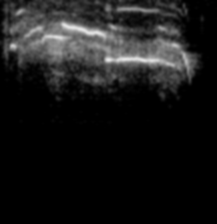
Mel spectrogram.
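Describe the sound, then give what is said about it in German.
A person imitates a bird's aerial-predator alarm call: a single thin, very high, drawn-out whistle lasting over a second, sliding slightly downward, fairly clear, with no talking. “Oder man macht den Luftfeinalarmruf.”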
